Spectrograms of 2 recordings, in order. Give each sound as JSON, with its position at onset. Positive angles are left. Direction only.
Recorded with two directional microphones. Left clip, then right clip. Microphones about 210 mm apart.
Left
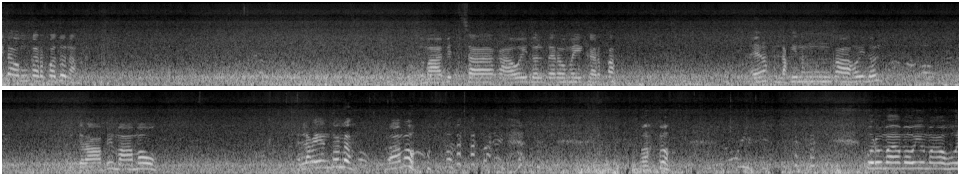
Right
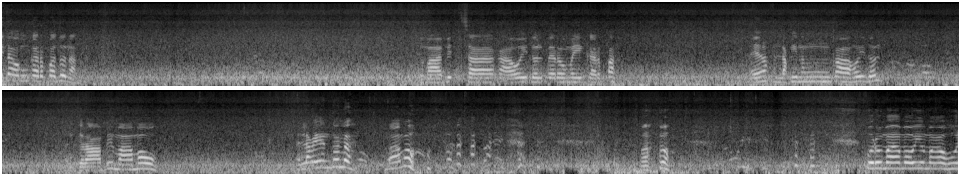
{"t": 0.0, "sound": "speech", "side_deg": -20}
{"t": 4.3, "sound": "speech", "side_deg": -20}
{"t": 7.5, "sound": "speech", "side_deg": -20}
{"t": 10.3, "sound": "speech", "side_deg": -25}
{"t": 12.5, "sound": "speech", "side_deg": -20}
{"t": 16.1, "sound": "speech", "side_deg": -25}
{"t": 18.2, "sound": "speech", "side_deg": -25}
